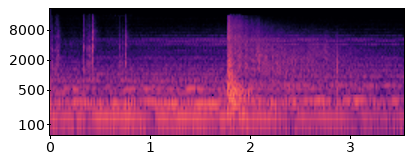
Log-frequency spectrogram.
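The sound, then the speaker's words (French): A single sharp gunshot cracks out, loud and sudden, then decays quickly into a steady low hum that continues throughout. “On lui tira alors une balle à son tour.”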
